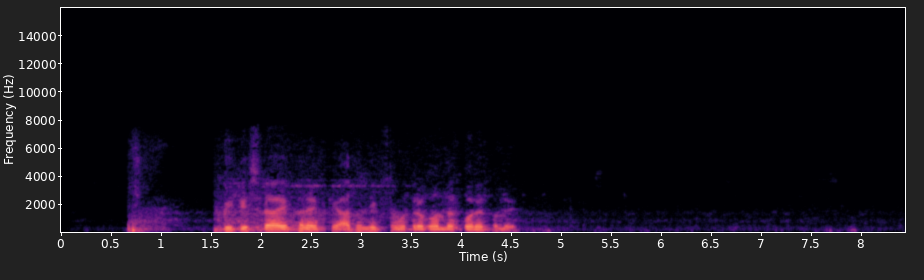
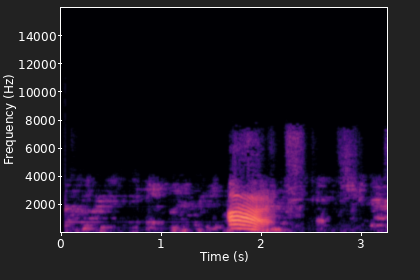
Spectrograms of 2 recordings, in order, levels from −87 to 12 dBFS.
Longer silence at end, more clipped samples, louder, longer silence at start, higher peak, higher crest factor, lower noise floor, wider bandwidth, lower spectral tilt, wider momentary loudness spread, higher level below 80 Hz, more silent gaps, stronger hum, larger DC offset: first, 3.9 s vs 0 s; neither; second, -19 LUFS vs -15 LUFS; first, 0.65 s vs 0.2 s; about the same, -2 dBFS vs -2 dBFS; about the same, 20 dB vs 20 dB; first, -74 dBFS vs -47 dBFS; second, 5.8 kHz vs 8 kHz; first, -10 dB/octave vs -5 dB/octave; second, 16 LU vs 28 LU; about the same, -62 dBFS vs -60 dBFS; neither; neither; neither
